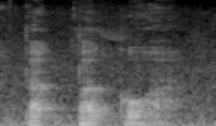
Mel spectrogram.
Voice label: "pakpakoa", breadfruit, Aneityum

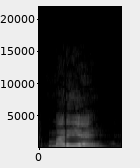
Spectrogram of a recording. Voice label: "mariai", Ansus

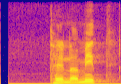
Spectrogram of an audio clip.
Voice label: "Pueblo", Q'eqchi'

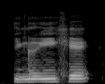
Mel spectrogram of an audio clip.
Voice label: "iqw-iñxe", Apatani

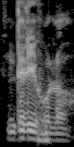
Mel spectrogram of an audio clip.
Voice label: "dwri-hulo", Apatani

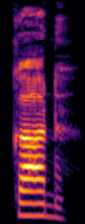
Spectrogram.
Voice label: "kanw", Apatani

